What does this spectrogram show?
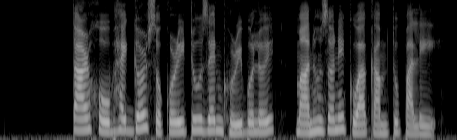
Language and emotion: Assamese, neutral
